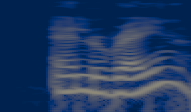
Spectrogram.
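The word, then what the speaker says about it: L'Rain: Euh, elle s'appelle alors, je vais réussir à bien prononcer ce nom, elle Rain, donc elle apostrophe Rain comme la pluie.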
